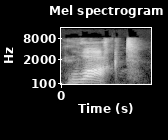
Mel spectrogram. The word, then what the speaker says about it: walked: Instead of gu, start with an oo. Ooh. Okay. Good. Much better. Yes. So, um, Jose, whenever you have a word that starts with a W, okay, um, you can start it off with an ooh sound and it will sound just fine.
